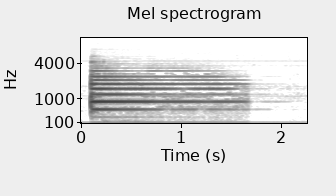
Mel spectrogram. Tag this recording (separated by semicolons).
d4; normal; note; piano; short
